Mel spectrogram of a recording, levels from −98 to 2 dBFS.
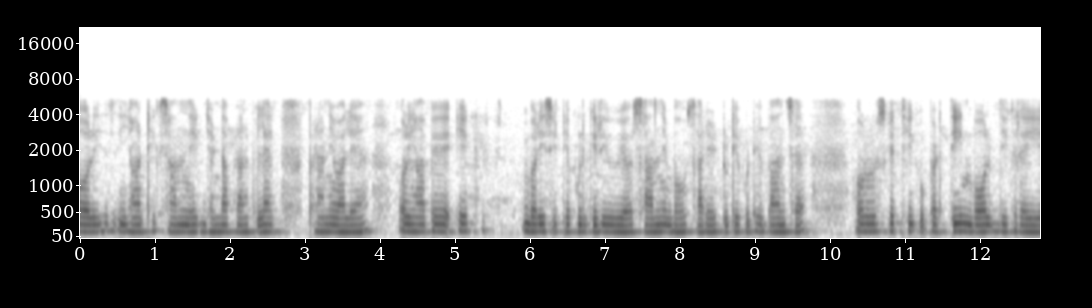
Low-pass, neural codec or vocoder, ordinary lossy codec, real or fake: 5.4 kHz; none; none; real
